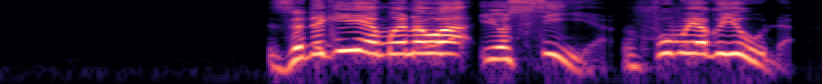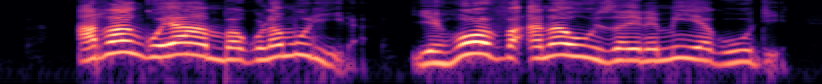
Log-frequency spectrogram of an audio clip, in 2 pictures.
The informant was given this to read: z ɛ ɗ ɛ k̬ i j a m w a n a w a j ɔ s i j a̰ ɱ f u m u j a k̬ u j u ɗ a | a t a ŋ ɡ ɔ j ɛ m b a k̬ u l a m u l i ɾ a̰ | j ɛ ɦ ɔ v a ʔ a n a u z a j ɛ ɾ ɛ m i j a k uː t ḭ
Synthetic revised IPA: z ɛ ɗ ɛ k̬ i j a m w a n a w a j ɔ s i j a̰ ɱ f u m u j a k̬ u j u ɗ a | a t a ŋ ɡ ɔ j a m b a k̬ u l a m u l i ɾ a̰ | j ɛ ɦ ɔ v a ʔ a n a u z a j ɛ ɾ ɛ m i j a k uː t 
